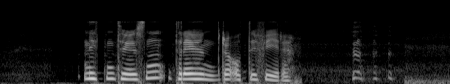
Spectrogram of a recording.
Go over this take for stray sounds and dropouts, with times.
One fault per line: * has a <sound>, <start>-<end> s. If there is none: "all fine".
* has a laugh, 3.5-4.0 s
